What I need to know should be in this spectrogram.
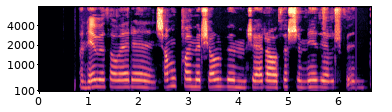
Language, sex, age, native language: Icelandic, female, 12, Icelandic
